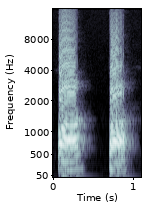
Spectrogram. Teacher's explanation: आप देखेंगे कि दोनों जो आपके ओठ हैं, ये दोनों जब तक आपके मिलेंगे नहीं तब तक आप पा नहीं बोल सकते। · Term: ओष्ठ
